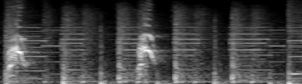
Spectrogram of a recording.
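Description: Upbeat children's background music with a regular beat, with a dog barking twice, about a second apart.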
